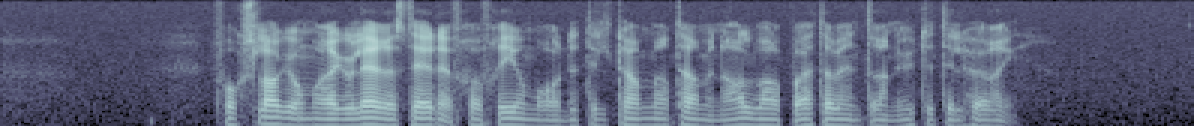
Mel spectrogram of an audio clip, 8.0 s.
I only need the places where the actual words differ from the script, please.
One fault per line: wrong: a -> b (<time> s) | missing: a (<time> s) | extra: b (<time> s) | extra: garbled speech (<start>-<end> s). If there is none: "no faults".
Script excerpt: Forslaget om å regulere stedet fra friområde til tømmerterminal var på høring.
extra: ettervinteren ute til (5.4 s)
